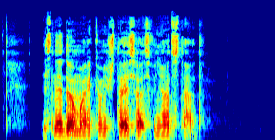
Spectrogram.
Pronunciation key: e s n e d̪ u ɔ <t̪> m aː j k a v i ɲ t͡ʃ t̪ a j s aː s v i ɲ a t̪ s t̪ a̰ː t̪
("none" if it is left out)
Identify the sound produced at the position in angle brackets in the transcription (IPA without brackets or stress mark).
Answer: none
